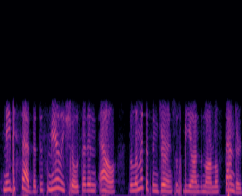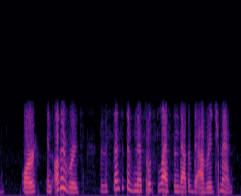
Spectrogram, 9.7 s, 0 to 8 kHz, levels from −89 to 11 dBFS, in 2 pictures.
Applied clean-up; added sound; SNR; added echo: none; none; none; none.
